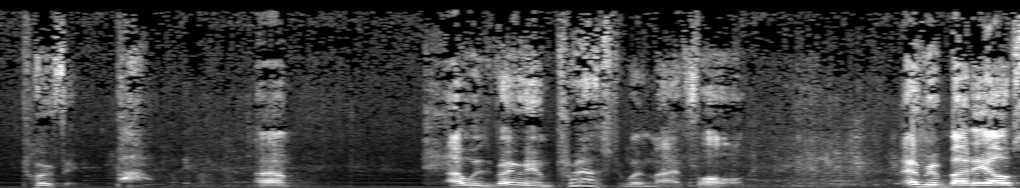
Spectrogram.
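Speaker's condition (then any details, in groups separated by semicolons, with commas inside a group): ALS; diagnosed last summer, end of life approaching, muscles quickly stopping working, legs affected, drops things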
